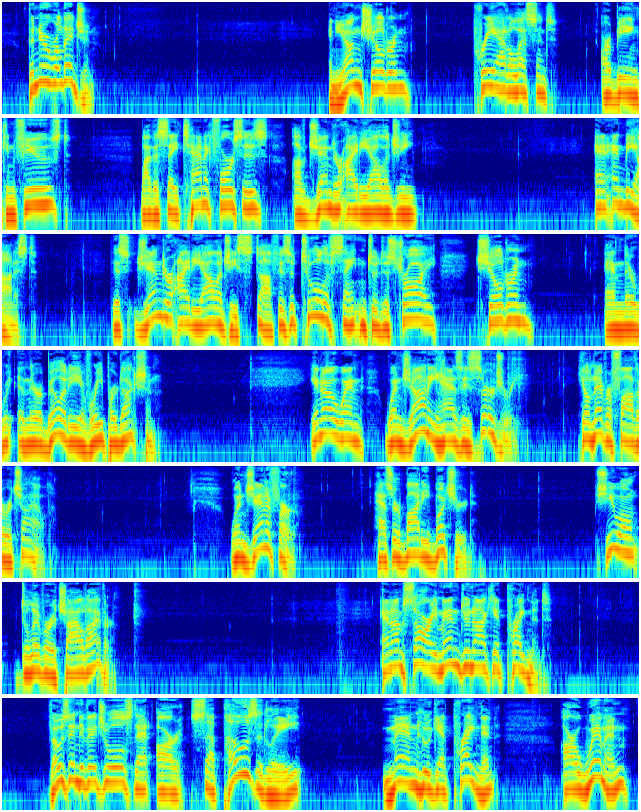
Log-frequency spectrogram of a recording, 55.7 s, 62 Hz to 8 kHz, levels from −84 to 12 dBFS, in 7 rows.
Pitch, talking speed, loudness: 130 Hz, 90 wpm, -15 LUFS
